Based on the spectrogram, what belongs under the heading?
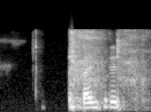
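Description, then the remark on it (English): A small cough in two quick bursts, preceded by a couple of faint clicks, with no talking around it. “had a little cough and I couldn't find mute.”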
